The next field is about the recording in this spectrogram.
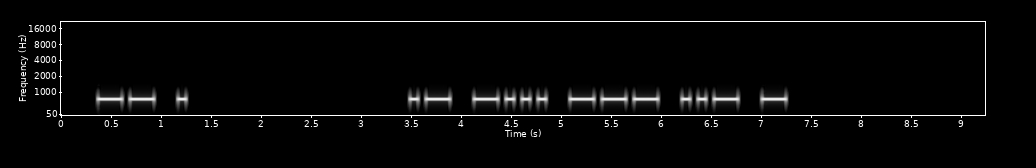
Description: Morse code, heard as a keyed tone, about 15 wpm, 700 Hz. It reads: ME ABOUT
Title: 4x Word-Spacing - Sentences from Top 200 Words - 15wpm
